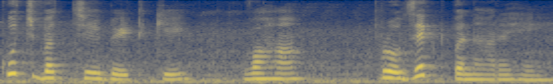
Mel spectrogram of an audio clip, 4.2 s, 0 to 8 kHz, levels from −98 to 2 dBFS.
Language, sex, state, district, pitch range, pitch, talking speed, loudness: Hindi, female, Madhya Pradesh, Dhar, 175-225 Hz, 195 Hz, 130 wpm, -19 LUFS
